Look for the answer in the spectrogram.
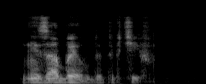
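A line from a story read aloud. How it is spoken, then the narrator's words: Quiet. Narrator (Russian): тихо вымолвил он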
